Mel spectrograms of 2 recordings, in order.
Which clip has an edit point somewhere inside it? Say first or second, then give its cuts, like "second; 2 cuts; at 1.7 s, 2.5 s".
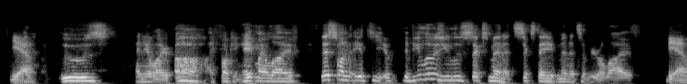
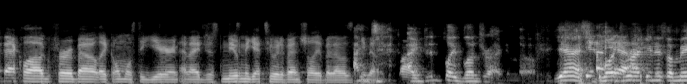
second; 3 cuts; at 1.8 s, 2.4 s, 3.5 s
